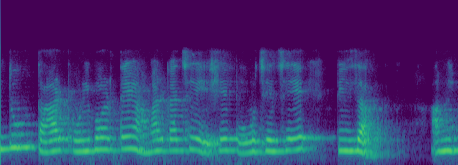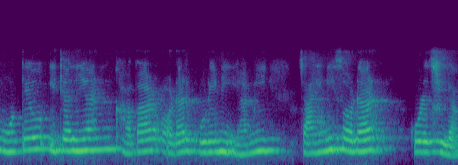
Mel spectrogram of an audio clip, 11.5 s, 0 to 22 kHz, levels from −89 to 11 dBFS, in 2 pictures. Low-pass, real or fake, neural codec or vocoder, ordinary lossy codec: 7.2 kHz; fake; vocoder, 22.05 kHz, 80 mel bands, HiFi-GAN; Opus, 16 kbps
